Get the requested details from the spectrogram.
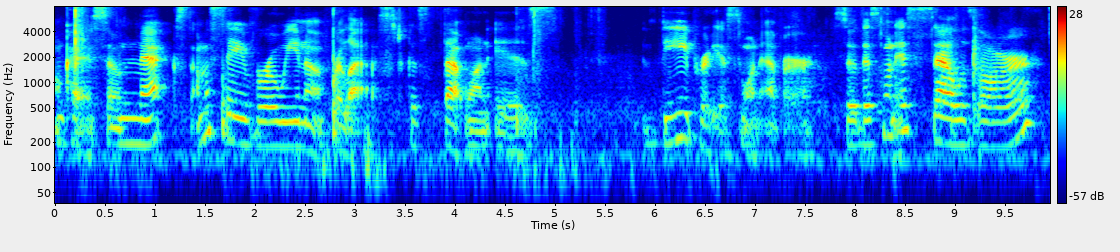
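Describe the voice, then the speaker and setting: A woman with a slight Baltimore accent talks at a very slow pace. Noticeable background noise is present. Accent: slight Baltimore twang. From US Midwest. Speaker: nail art content creator. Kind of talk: live stream tutorial chat. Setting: live stream. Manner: casual, chatty.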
